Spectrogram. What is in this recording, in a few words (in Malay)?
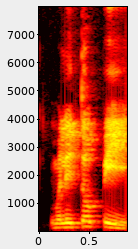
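"melitupi", Malay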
